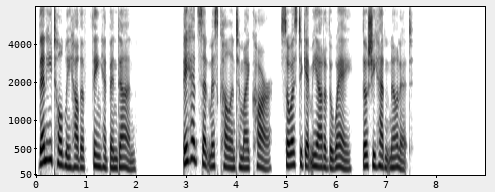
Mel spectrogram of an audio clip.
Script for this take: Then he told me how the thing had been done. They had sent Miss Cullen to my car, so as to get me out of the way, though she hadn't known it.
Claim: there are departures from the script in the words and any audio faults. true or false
false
